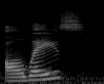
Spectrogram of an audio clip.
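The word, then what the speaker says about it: Alvvays: It is the third album from the indie band Always, spelled with two V's. – Or if you're me, you just say Always every time.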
